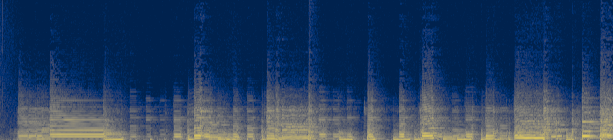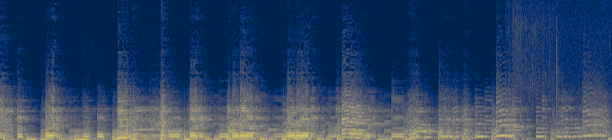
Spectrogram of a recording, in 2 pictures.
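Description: A song built on electric guitar, its distorted, effects-laden tone ringing out loud and continuous for the whole stretch, with strummed chords and picked notes layered over a steady rhythmic backing.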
